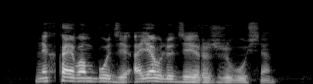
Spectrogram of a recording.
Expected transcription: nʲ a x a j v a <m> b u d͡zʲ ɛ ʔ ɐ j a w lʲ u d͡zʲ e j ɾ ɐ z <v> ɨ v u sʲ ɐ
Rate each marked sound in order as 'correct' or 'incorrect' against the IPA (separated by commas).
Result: correct, incorrect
